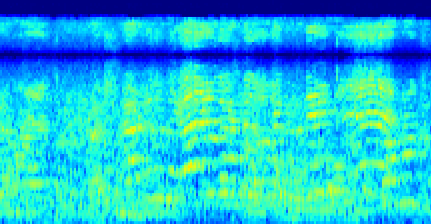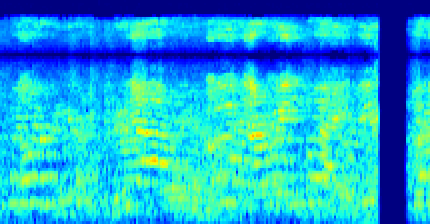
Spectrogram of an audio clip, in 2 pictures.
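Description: Several children talking and calling out at once, their high voices overlapping and rising and falling in pitch.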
